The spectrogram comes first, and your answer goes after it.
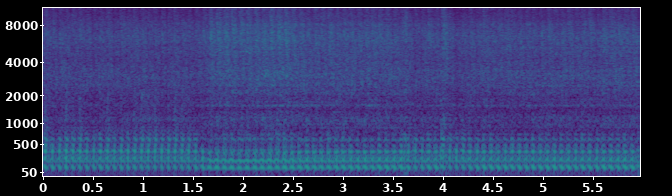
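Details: Modified Foxbody Mustang V8, first run on new custom stainless exhaust with oxygen sensor fitted, holes sealed, clamps tight: deep even burbling idle with steady lope, no ticking, hissing or rattles; normal idle.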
